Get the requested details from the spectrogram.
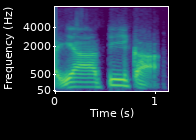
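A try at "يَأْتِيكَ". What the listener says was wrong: তিটা টান আছে, এখানে ইয়া মাদ্দা আছে, তাহলে ইয়া তি কিয়া।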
